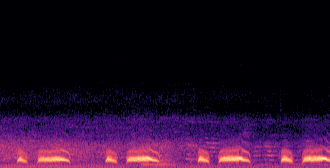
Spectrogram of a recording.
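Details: Spotted dove kept as a decoy to lure wild doves, cooing in repeated pairs. Each pair has a short note and then a sustained coo, four pairs in a steady rhythm, over a low background hum.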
